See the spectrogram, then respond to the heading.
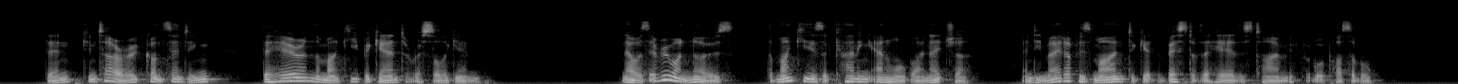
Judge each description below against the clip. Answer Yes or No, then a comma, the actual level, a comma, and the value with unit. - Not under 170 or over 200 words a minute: Yes, average, 180 wpm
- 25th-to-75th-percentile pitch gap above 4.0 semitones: Yes, average, 4.4 semitones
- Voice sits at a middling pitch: No, low, 105 Hz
